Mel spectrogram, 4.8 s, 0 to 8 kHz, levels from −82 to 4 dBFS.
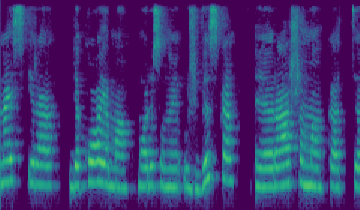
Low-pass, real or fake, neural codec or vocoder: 7.2 kHz; real; none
